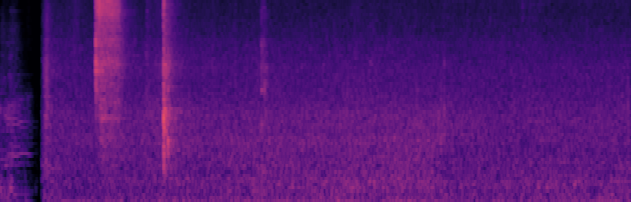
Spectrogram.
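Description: A beer can being opened: a short hiss about a second in, followed by a sharp click, over a steady low background hiss.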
